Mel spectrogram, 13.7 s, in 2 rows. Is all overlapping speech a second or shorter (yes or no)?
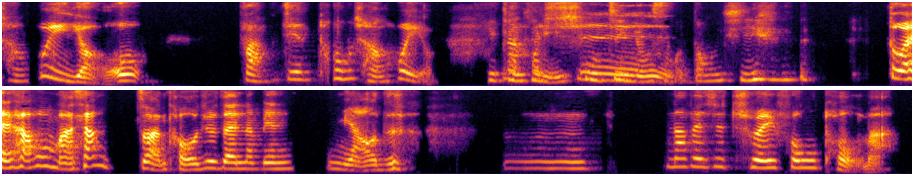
no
